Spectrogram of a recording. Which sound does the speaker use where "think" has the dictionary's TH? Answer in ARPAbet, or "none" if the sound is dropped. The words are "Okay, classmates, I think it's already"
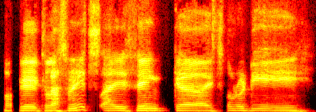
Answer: T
